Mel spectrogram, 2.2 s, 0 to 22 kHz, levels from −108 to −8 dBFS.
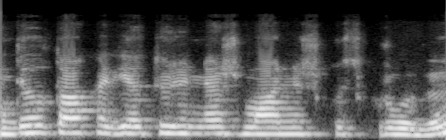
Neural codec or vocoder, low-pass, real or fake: none; 14.4 kHz; real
